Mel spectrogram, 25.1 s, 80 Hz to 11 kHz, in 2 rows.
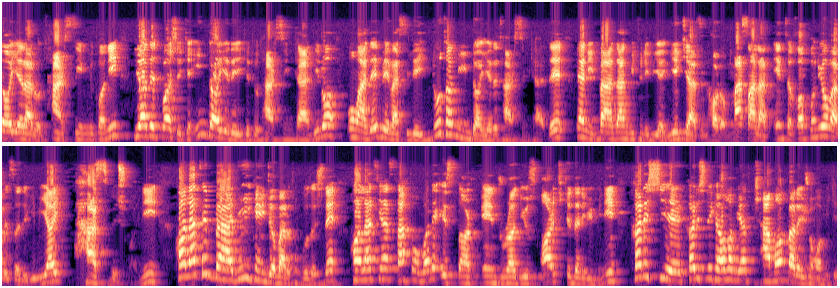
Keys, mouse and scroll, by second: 2.0 Escape, 3.6 click, 10.6 Delete, 13.6 middle click, 14.2 typing, 21.0 scroll down 1, 21.7 middle click, 22.6-23.5 scroll up 1, 23.7 Escape, 24.4-25.0 drag.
